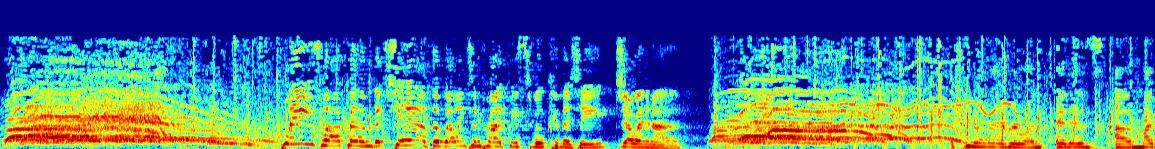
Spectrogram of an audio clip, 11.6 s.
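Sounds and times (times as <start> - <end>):
high whoops: 0.0 - 2.8, 7.1 - 10.4
crowd at the Wellington Pride Festival cheering: 0.0 - 3.8, 7.1 - 11.5
speech: 3.5 - 7.6, 9.6 - 11.5.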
